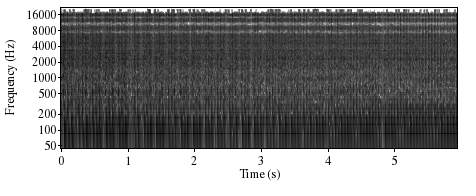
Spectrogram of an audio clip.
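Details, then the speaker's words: Cub Cadet lawn tractor with Kohler KT17 twin, started without choke: idle with a sharp regular puttering rattle and fast ticking chuff at the muffler, from an exhaust leak at a loose, vibrating muffler end cap. "And I'm exactly right. Right there is the issue. Let's start that up and you'll see how much that's leaking."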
